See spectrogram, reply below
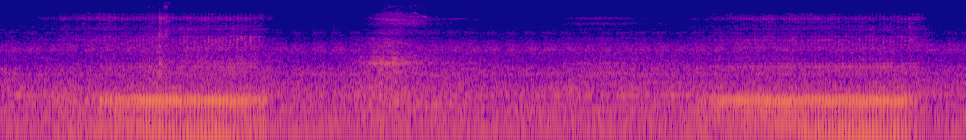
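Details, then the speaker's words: Sleeping female dog snoring after a bout of hiccups: two slow, long, buzzing snores about three seconds apart over steady room hum. "That is the dog snoring."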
